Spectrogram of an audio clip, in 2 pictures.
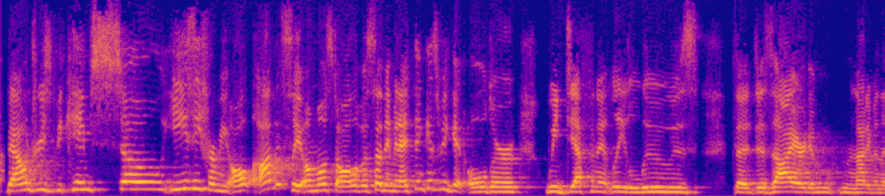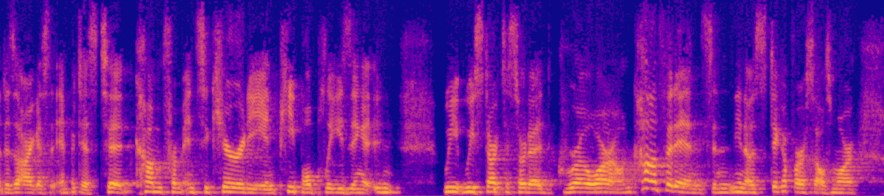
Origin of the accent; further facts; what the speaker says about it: New York, United States; I'm from New York. I'm impatient.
